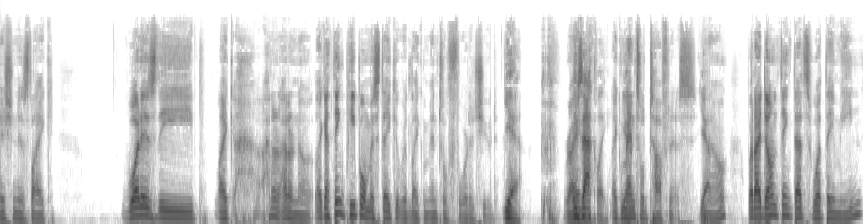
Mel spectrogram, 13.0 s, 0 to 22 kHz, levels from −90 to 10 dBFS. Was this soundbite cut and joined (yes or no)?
no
